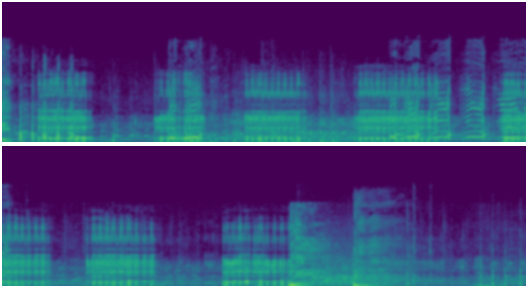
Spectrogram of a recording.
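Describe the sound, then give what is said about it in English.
Loud goat-like bleating, made by a person with a cup, comes in a steady run of quavering, wavering cries separated by short gaps, ending with a few harsher, noisier bursts. “That's Billy Goat for when I was a young warthog.”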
